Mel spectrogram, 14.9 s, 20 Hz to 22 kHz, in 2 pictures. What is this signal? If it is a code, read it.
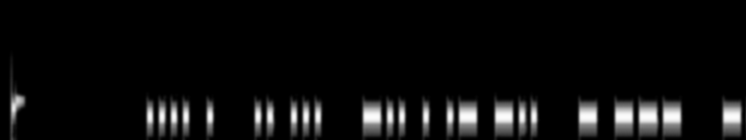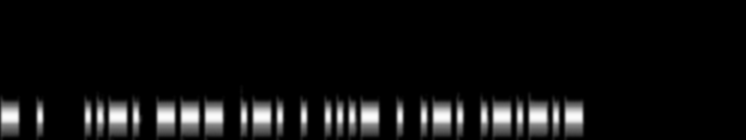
Morse code, heard as a keyed tone, about 20 wpm, 700 Hz. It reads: HE IS DEAD TO ME FOREVER.
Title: Sentences from Top 1600 Words 20wpm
